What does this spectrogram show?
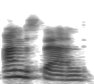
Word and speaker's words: understand: You're stressing stand, understand.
